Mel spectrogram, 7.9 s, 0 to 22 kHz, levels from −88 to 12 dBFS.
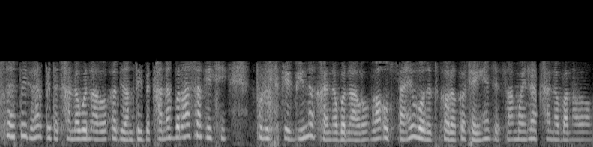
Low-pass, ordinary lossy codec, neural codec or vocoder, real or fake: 7.2 kHz; AAC, 16 kbps; codec, 16 kHz in and 24 kHz out, 0.8 kbps, FocalCodec, streaming, 65536 codes; fake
